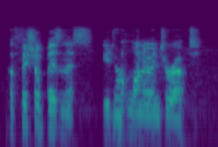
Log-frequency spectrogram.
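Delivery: soft, quiet, low half-whisper. Speaking in character, slipping toward the orc to tell him: half-whispering quietly. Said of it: "whisper to him quietly and say".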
